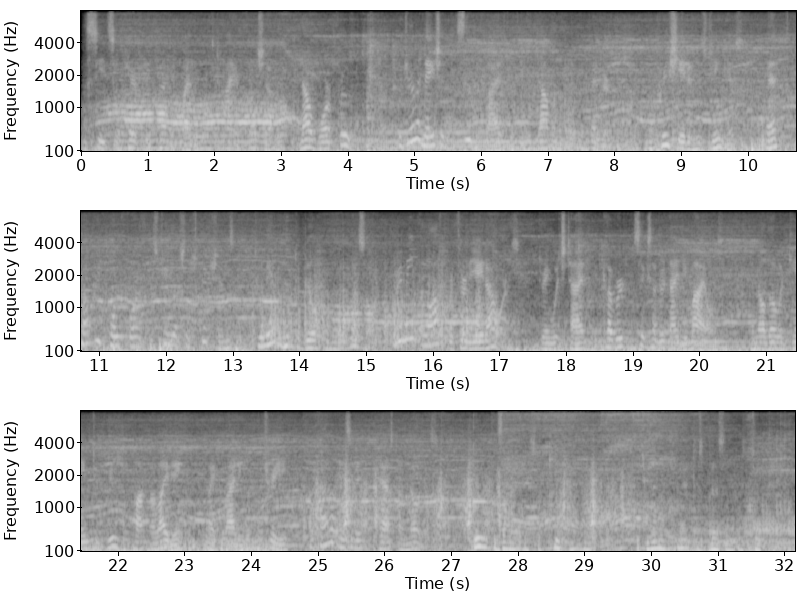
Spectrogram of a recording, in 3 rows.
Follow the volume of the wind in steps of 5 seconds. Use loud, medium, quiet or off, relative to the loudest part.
medium, loud, loud, loud, loud, loud, medium.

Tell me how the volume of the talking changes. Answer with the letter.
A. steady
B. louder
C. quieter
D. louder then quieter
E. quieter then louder
A.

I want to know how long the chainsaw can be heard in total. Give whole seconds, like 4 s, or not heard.
32 s.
